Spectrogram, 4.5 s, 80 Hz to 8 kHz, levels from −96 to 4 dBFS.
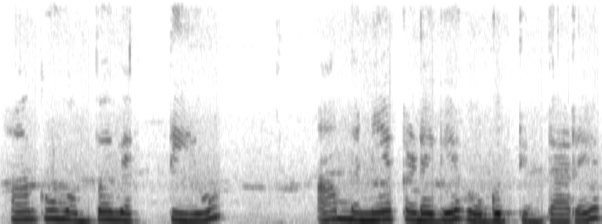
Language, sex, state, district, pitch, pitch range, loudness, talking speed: Kannada, female, Karnataka, Bidar, 260 Hz, 240-280 Hz, -17 LUFS, 95 wpm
